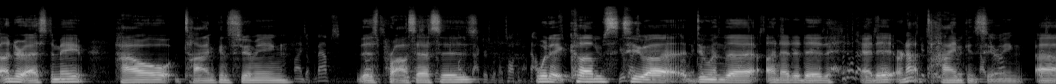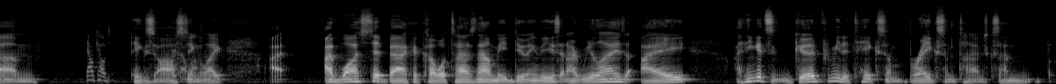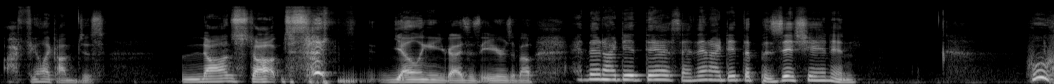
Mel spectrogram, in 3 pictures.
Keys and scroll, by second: 2.9 space, 4.1 d, 11.3-13.7 typing, 15.8-16.6 typing, 18.2 ctrl+z, 19.1 ctrl+shift+z, 20.1 ctrl+x, 20.5-21.0 typing, 21.6 ctrl+v, 22.8 d, 27.0 BackSpace, 31.0-31.6 typing.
